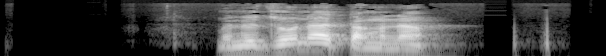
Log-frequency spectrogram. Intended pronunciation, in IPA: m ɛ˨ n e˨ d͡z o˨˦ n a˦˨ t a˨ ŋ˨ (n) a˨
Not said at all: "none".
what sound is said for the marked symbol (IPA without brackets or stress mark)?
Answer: n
